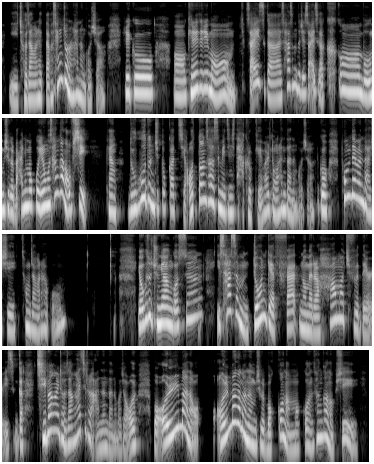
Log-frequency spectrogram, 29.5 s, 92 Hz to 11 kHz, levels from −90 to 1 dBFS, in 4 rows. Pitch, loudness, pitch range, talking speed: 225 Hz, -19 LUFS, 190-265 Hz, 365 characters per minute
